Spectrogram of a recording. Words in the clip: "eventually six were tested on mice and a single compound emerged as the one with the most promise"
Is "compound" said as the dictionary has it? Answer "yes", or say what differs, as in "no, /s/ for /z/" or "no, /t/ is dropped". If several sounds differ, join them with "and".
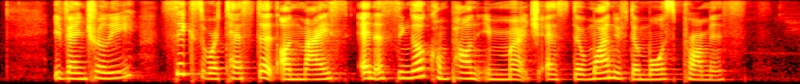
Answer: yes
